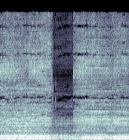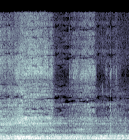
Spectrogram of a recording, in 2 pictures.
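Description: Steady, close rasping and rubbing of a tool over a carved Celtic cross, continuous with brief pauses in the scraping stroke.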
